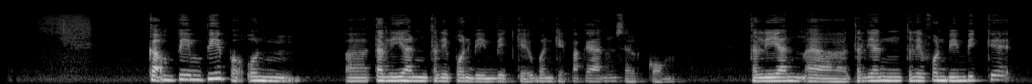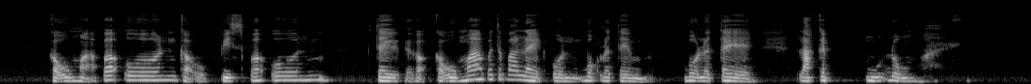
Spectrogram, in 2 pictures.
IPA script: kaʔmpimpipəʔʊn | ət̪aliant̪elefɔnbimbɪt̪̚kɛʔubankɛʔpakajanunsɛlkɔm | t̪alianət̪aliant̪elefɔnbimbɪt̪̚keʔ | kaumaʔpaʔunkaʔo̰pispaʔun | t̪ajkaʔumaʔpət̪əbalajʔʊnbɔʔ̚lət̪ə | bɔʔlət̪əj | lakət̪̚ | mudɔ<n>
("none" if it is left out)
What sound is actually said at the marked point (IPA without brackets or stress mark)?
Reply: ŋ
